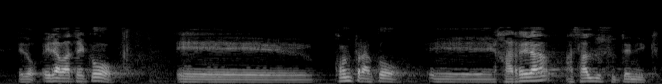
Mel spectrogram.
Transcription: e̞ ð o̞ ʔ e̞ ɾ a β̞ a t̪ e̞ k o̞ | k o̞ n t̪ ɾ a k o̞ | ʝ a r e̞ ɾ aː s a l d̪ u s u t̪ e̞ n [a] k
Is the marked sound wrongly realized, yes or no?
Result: yes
